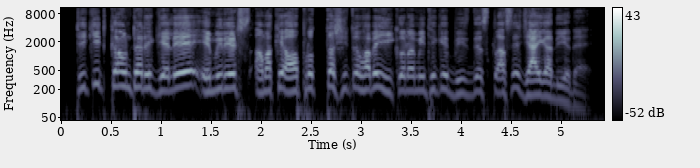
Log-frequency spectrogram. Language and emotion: Bengali, surprised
